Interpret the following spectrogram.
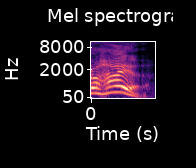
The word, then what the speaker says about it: Ohio: yes it is oh my family from ohio pronounces it ohaya okay ohaya they're from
